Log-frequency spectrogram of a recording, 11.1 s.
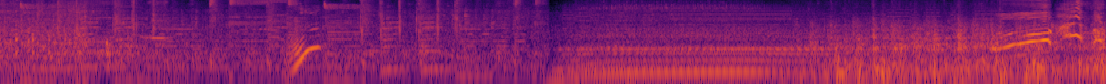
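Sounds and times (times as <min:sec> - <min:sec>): vehicle engine running: 0:05.4 - 0:10.0.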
